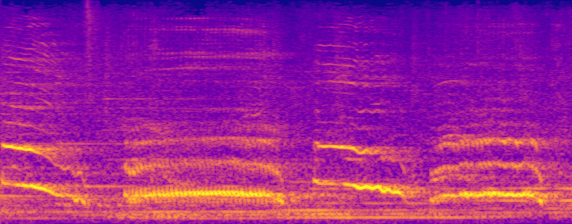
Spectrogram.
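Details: Screech owl, a captive rescued raptor at a flight show, giving a wavering, descending whinny and then a long, steady, mid-pitched trill, twice, over a low background hum.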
